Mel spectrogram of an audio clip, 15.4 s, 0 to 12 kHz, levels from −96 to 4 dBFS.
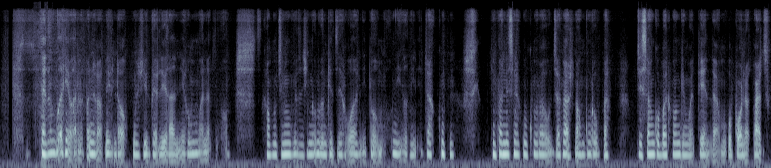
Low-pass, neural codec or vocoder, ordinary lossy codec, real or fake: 9.9 kHz; autoencoder, 22.05 kHz, a latent of 192 numbers a frame, VITS, trained on many speakers; Opus, 32 kbps; fake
